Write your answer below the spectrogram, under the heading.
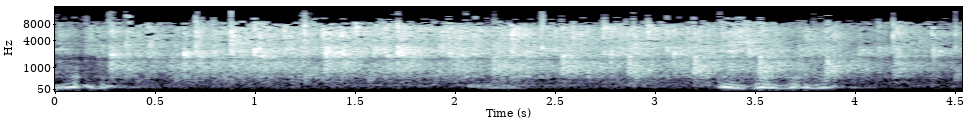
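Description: An audience claps their hands in a dense, steady burst of applause that holds for several seconds, with faint voices murmuring underneath.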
